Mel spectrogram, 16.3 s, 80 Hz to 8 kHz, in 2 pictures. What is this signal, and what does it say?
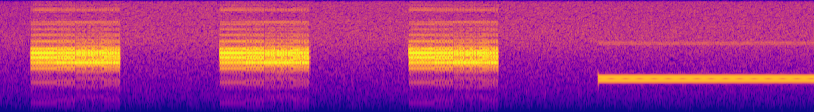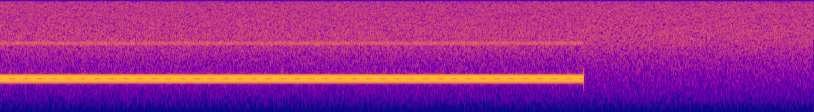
Emergency Alert System (SAME) tones (header bursts, then the 853 and 960 Hz attention tone), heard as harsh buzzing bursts, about 520.83 baud.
